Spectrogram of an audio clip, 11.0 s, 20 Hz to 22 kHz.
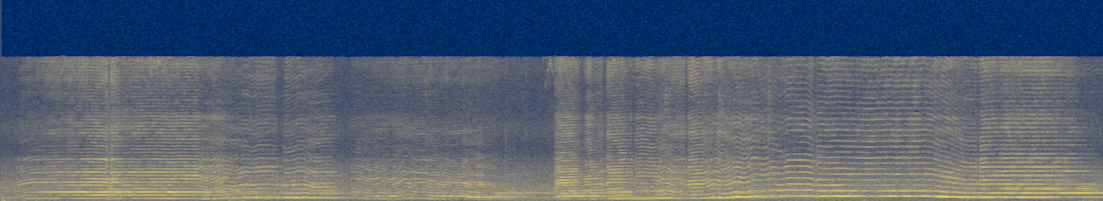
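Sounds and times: sarangi bowed sustained note: 0.0s - 11.0s.

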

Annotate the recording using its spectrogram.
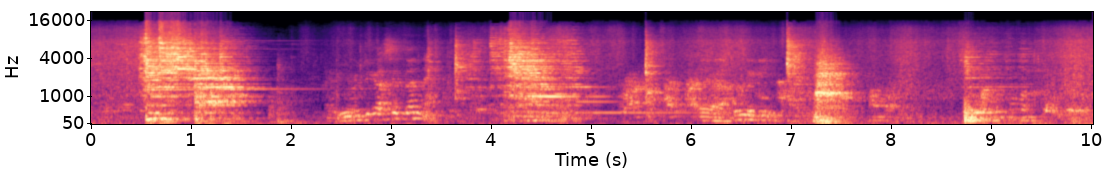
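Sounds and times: objects clattering and rustling: 0.0s - 10.0s.

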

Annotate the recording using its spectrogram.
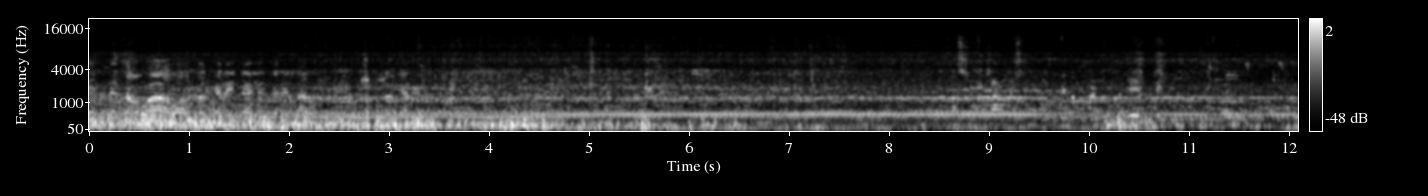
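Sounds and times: boat motor running: 0.0s - 12.0s
wind on microphone: 0.0s - 12.0s.

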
